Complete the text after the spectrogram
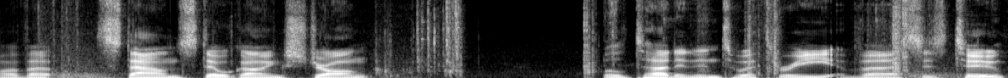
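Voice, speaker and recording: A man speaks at a fairly slow pace with an English accent, his pitch medium. Long pauses come often. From southern England, near London. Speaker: esports caster. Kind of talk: live commentary. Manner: animated.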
